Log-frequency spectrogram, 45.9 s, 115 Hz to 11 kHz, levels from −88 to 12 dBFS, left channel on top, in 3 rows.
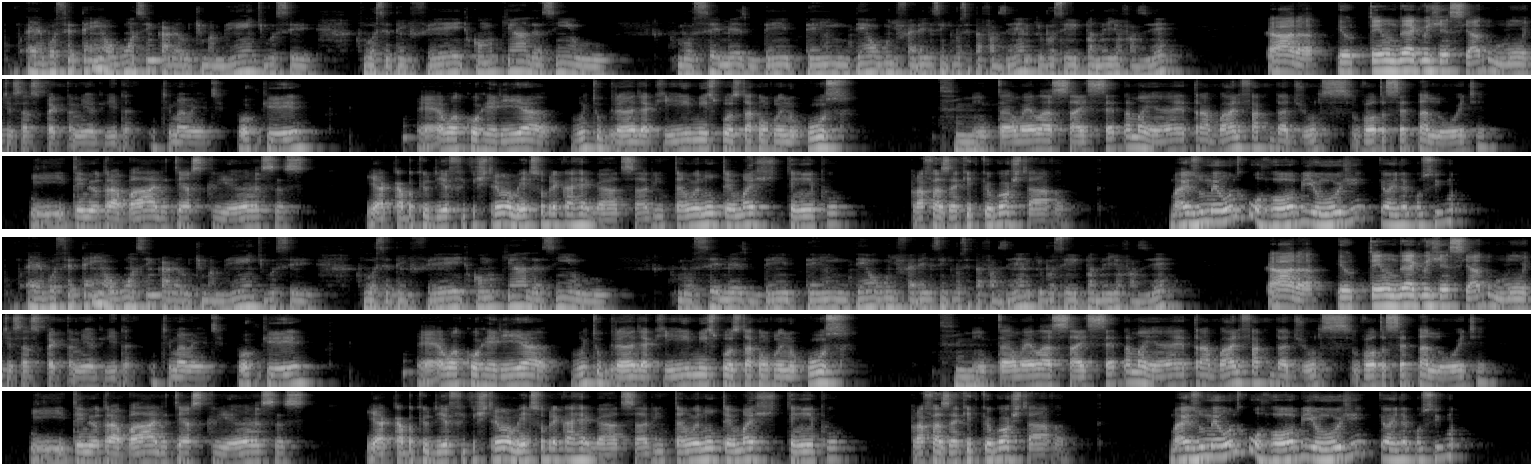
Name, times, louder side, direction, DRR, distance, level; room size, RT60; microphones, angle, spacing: voice 1, 0.1-6.1 6.8-11.7 24.7-25.1, equal, 15° left, 1.0 m, -30 dB
voice 2, 12.7-18.4 19.4-23.8 25.0-30.2 30.9-33.6 34.2-39.0 39.7-41.2 42.3-45.1, equal, 5° right, 0.6 m, -25 dB
9.5 x 6.8 x 5.4 m
head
